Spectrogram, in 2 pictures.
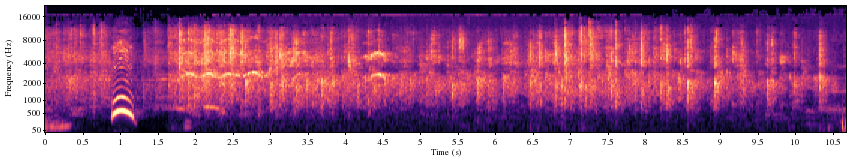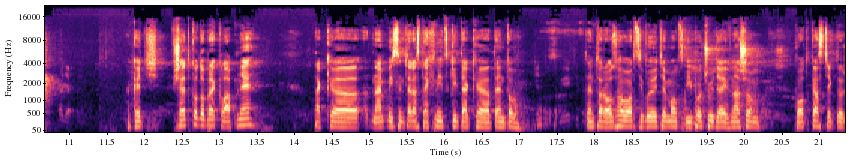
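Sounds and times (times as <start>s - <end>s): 
audience applause: 0.0s - 11.0s
loud whistle-like tone: 1.8s - 3.3s
speech: 11.8s - 13.6s, 14.3s - 17.3s, 17.9s - 21.3s.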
